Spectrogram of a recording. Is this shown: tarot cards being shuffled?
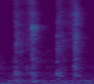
yes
